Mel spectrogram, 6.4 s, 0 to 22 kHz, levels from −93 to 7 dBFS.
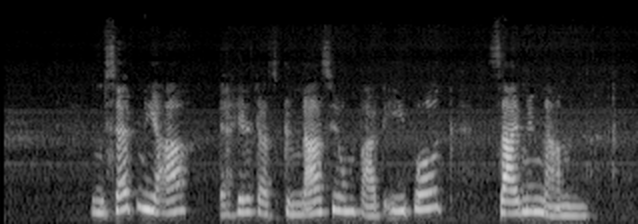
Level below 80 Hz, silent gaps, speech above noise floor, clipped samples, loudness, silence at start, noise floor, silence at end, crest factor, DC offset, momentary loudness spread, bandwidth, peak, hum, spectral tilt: -66 dBFS; none; 38 dB; under 0.1%; -21 LUFS; 0.9 s; -59 dBFS; 0.5 s; 20 dB; under 0.1%; 15 LU; 10 kHz; -2 dBFS; none; -6.5 dB/octave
